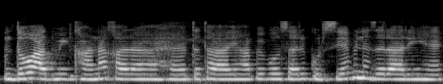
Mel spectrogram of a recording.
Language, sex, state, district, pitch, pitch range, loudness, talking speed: Hindi, female, Jharkhand, Palamu, 240 Hz, 235-250 Hz, -14 LUFS, 230 wpm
